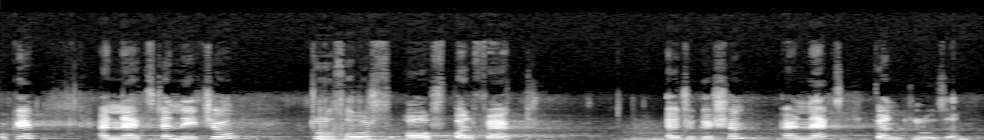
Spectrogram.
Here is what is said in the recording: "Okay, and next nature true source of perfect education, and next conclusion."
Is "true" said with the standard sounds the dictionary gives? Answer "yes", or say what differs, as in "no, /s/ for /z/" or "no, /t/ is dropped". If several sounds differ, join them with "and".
no, /ɹ/ is dropped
